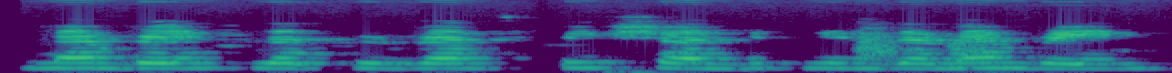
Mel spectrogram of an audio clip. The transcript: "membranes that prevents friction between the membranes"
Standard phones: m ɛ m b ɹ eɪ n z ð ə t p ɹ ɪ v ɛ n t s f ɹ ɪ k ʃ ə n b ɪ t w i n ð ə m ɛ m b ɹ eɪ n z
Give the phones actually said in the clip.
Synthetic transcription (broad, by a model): m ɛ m b ɹ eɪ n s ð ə t p ɹ ɪ v ɛ n t s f ɪ k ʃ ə n b ɪ t w i n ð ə m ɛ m b ɹ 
